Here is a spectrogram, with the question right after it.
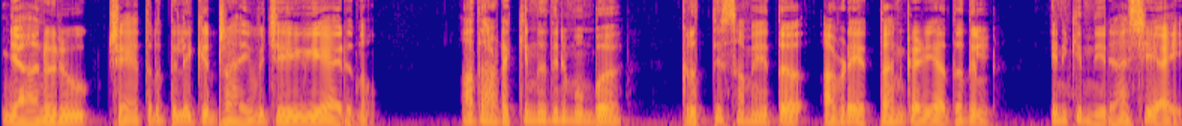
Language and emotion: Malayalam, sad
